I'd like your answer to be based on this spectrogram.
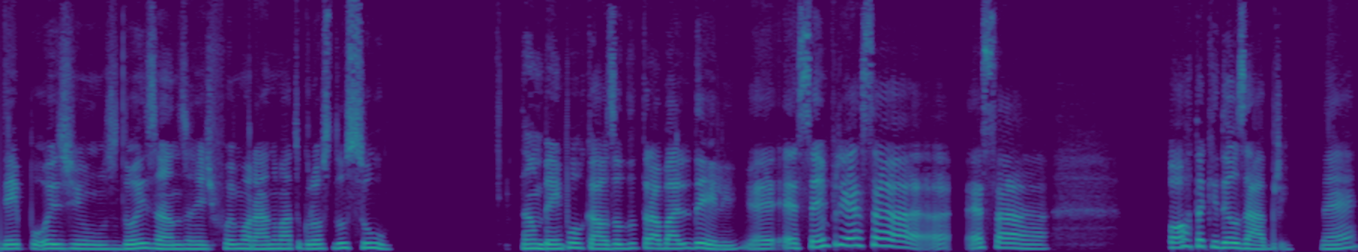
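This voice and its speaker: A woman speaks at medium pitch, fairly slowly, with long, frequent pauses and ordinary pitch variation. Her loudness stays very even, and the sound is dry and close with no echo. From Brazil, Ceará (Fortaleza). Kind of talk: casual interview, testimony. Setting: podcast studio table.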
